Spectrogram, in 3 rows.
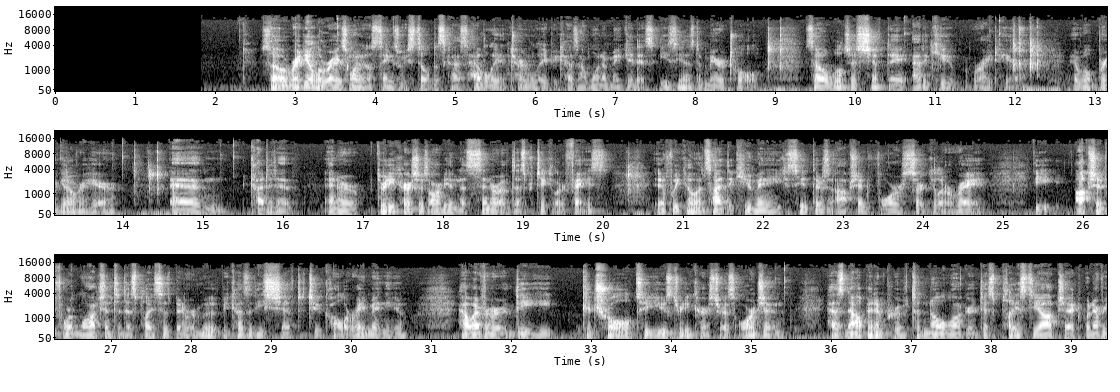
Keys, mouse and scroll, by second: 8.8 shift+a, 10.9 s, 11.6 click, 11.9 typing, 13.0 click, 13.8 shift+click, 14.2 q, 15.2 click, 20.3 q, 35.3 ctrl+click.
